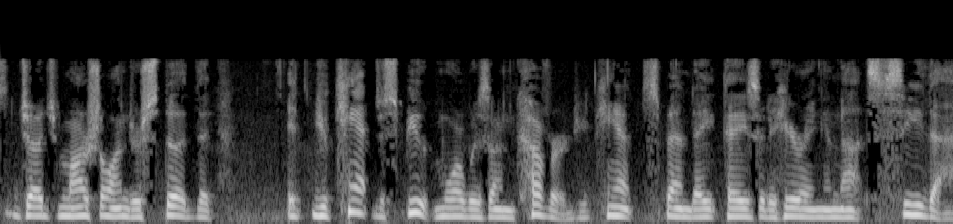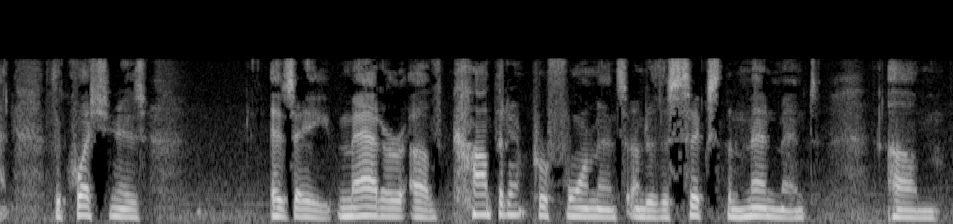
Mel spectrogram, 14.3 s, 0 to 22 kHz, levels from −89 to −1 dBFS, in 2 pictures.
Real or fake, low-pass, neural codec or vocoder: real; 7.2 kHz; none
